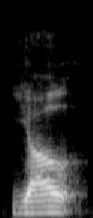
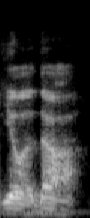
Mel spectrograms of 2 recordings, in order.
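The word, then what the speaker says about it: יָלְדָה: You make the Shiva vocal because the comment says a long A class vowel. All right. So So the lamed ends up being its own syllable. is it Yalada? What? Yeah, closer. It's more like Yelada.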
